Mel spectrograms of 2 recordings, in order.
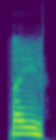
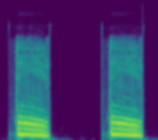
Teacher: the first formant at the beginning of the vowel of the high register word is higher than f1 at the beginning of the vowel of the low register word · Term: register contrast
